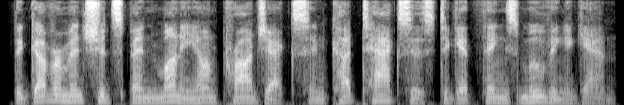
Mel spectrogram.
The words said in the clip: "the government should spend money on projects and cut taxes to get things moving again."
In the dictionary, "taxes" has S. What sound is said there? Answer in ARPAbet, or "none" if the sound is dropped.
S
